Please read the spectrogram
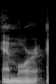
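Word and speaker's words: emor (אמור): Either way, it's pronounced emor and means the same thing, to say.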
